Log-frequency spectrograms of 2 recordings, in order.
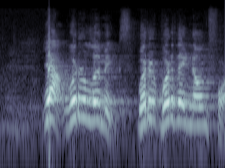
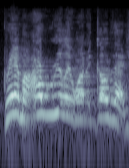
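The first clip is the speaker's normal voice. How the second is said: put-on higher, fast little-boy voice; eager little boy; 7 semitones higher, much faster than usual. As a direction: beg grandma like an excited kid. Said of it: "And he goes".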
